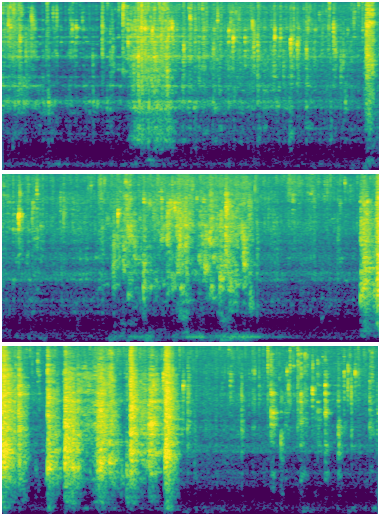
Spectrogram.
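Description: Stuffed pointed gourds with a vegetarian spiced filling frying in hot oil, giving an irregular sizzle and crackle that swells into denser, louder bursts near the end, close by with no talking.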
